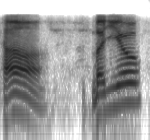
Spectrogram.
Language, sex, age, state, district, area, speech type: Maithili, male, 45-60, Bihar, Darbhanga, rural, conversation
